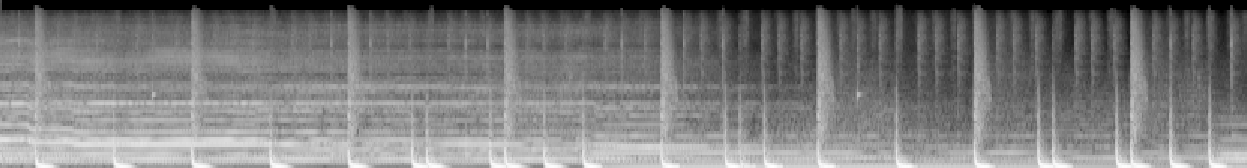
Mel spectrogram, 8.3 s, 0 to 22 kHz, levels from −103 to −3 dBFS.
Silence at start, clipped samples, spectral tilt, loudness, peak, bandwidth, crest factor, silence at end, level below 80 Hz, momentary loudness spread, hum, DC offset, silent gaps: 0 s; under 0.1%; -7 dB/octave; -15 LUFS; 0 dBFS; 14.5 kHz; 12 dB; 0 s; -16 dBFS; 4 LU; none; under 0.1%; none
